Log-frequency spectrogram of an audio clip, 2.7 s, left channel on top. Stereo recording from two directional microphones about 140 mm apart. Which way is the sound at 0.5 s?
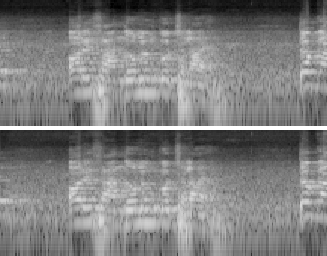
45° right (ahead or behind).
